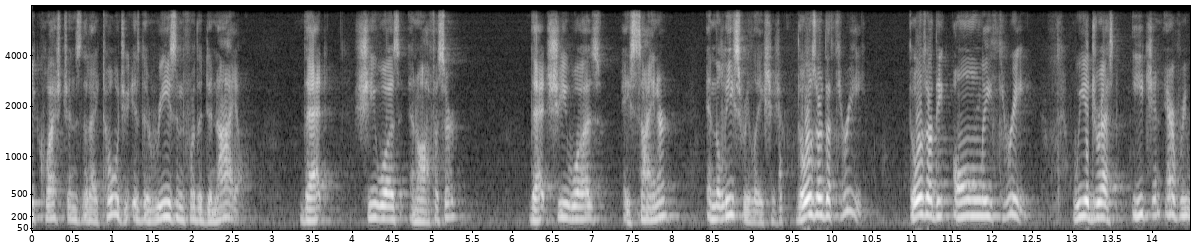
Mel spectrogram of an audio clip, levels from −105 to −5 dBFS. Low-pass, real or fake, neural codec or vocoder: 7.2 kHz; real; none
